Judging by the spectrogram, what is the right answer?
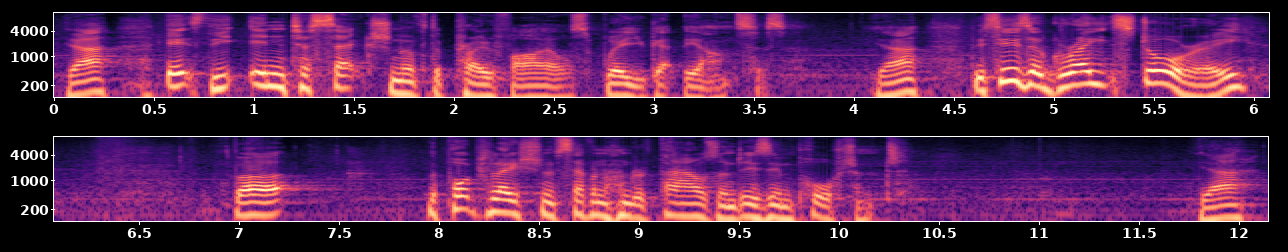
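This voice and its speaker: With a medium-pitched British English voice, a middle-aged man from Britain delivers an animated university lecture. He's recorded via lapel mic in a large lecture theatre and frequently checks in with "okay?" and "yeah?".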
